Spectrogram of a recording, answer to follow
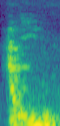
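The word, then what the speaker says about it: أليم: Gembirakanlah mereka dengan siksa yang alim. Bukan alim ya, pakai hamzah. Adzabun alim, siksa yang pedih. Kalau bacanya adzabun alim, salah.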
